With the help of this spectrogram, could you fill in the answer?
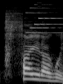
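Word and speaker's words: ψ: 이게 그리스 문자인데요. 이게 풋사이라고 읽어요. 풋사이. 푸사이.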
